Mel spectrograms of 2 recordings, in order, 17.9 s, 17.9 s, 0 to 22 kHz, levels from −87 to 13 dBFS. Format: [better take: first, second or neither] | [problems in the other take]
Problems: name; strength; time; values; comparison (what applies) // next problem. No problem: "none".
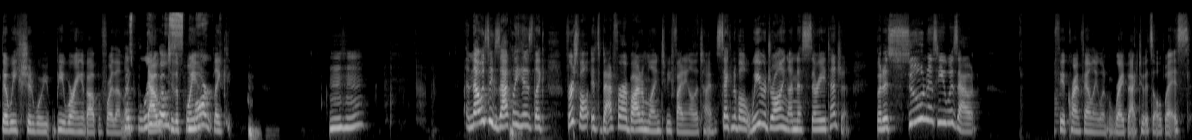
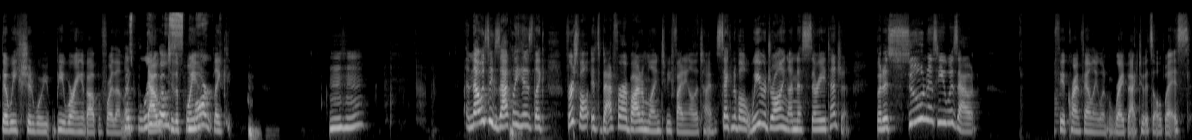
neither | audio cutting out; at 15 s; the same in both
